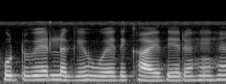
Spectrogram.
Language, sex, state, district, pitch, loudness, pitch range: Hindi, female, Punjab, Pathankot, 200 Hz, -16 LUFS, 190-205 Hz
